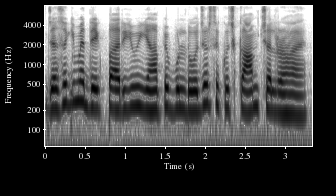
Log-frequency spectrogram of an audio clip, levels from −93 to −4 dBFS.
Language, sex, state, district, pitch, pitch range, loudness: Hindi, female, Bihar, Katihar, 210 Hz, 195-220 Hz, -13 LUFS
